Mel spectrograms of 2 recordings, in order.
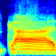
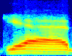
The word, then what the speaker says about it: Gad: vinay god you know we say as god it's not like god because that's how it said in the hebrew god the english pronunciation's gad is gyad but really that's a weird vowel right there but it's god right the children of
